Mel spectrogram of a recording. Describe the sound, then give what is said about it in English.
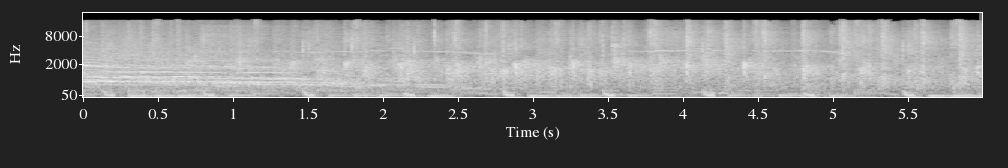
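Live studio audience cheering and applauding at a celebratory milestone taping: loud, dense clapping mixed with whoops and shouts at the start, then sustained applause with a few sharper claps standing out. “And for the first time ever, with you, our live studio audience.”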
